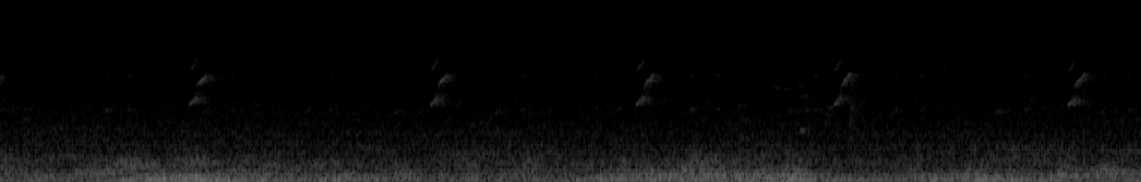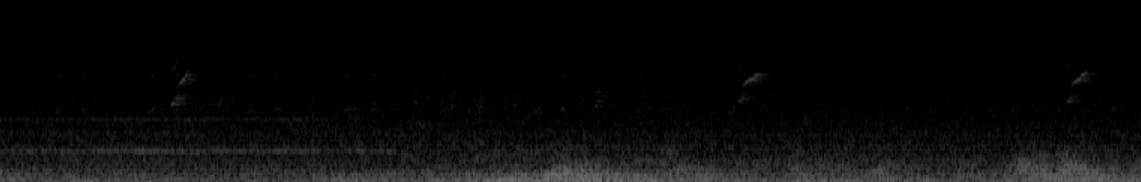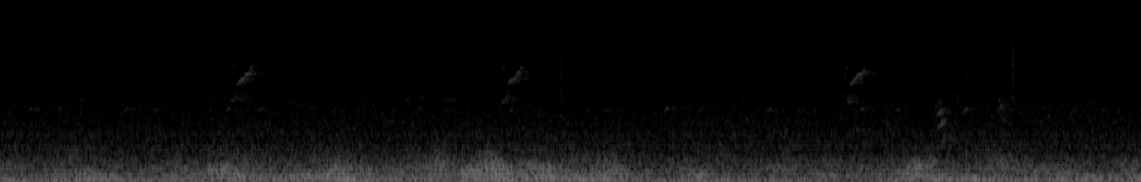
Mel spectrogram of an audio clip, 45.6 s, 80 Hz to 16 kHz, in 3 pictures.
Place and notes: Bois, Chemin du Calvaire, Antibes, France - Forest birds & plane
In a forest on the way to the Eglise Notre Dame de la Garoupe. At the start you can hear a plane overhead and throughout the track two birds calling to each other. One of the birds stops calling but the other continues consistently. You can also hear walkers, other birds, and more planes.
Recorded on ZOOM H1.
4 May 2014, 14:02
